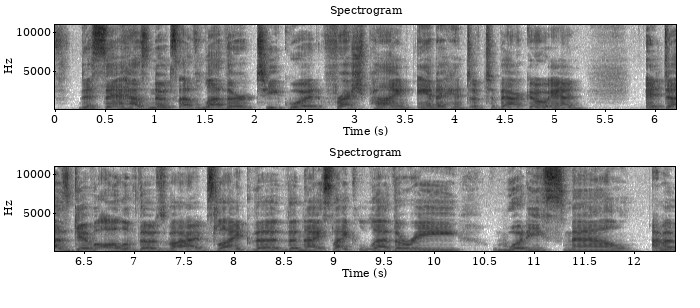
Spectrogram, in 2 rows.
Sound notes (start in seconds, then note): 5.3 sniffs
